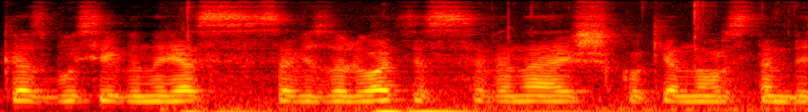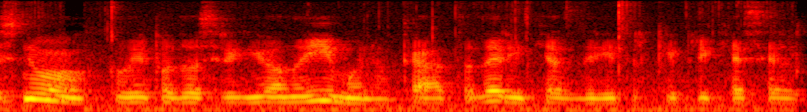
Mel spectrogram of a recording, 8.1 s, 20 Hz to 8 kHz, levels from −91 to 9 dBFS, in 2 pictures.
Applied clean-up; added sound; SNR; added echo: none; Crack; 16 dB; reverberation time 0.2 s.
